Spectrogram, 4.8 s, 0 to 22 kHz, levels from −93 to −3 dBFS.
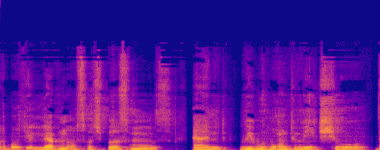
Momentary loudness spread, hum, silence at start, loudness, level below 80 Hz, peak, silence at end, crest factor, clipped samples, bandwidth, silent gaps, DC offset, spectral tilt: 7 LU; none; 0 s; -23 LUFS; -66 dBFS; -4 dBFS; 0 s; 18 dB; under 0.1%; 15 kHz; none; under 0.1%; -6 dB/octave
